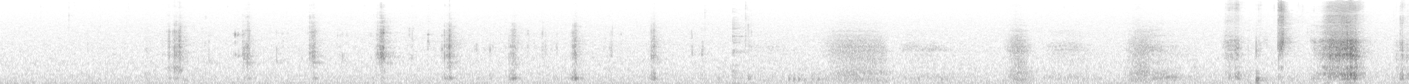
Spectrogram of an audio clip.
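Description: Close-up eating sounds: crunchy chewing at about two bites a second, then noisy slurps of instant noodles, loudest near the end.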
